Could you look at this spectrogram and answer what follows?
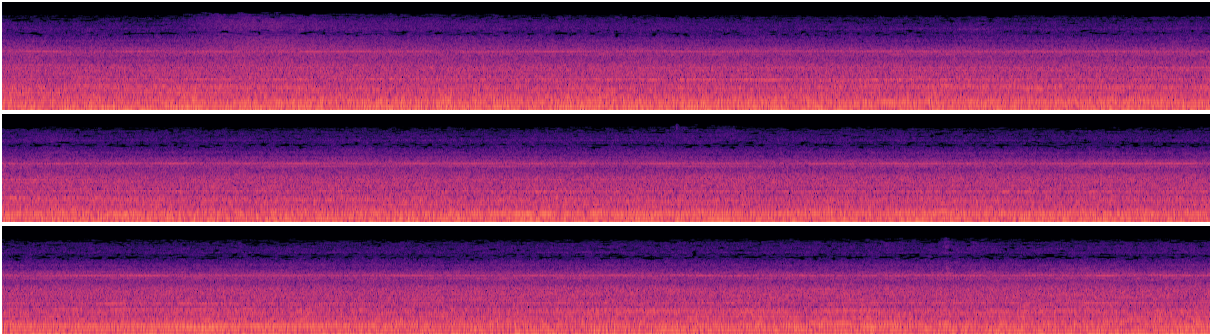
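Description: An octabin dumper's drive running steadily while its tipping cradle swings back upright and then tips over again: a constant mechanical hum with a low rumble.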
